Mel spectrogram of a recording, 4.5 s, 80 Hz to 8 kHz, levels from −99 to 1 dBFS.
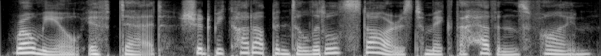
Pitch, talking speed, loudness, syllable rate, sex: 200 Hz, 200 wpm, -20 LUFS, 4.6 syllables/s, female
